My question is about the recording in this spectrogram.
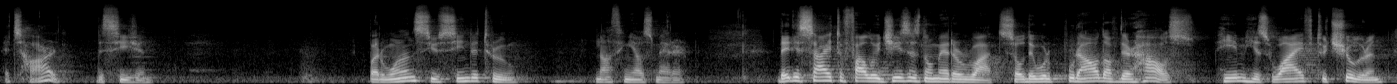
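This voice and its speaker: Slow-preaching man. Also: mid-range voice. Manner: slow, emphatic preaching, rising on key words. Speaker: pastor. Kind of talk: sermon.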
